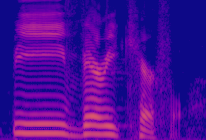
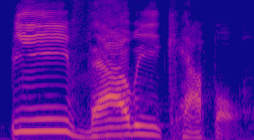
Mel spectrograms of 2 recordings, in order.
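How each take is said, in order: First: It is said in his normal voice. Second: It is said in an Elmer Fudd voice.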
